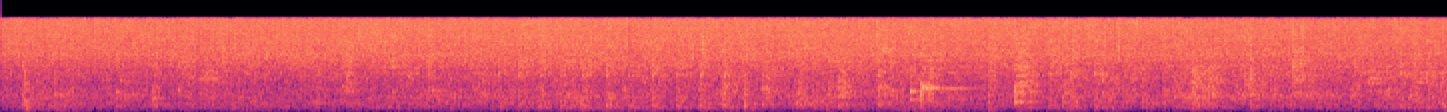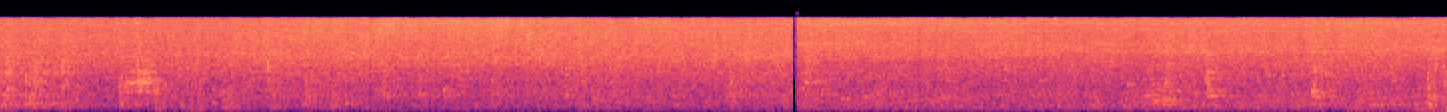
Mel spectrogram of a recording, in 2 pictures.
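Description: Chicken pieces sizzling on a hot flat-top griddle, a steady hiss of frying and steam, with occasional light clicks and scrapes of metal tongs and a spatula turning them.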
